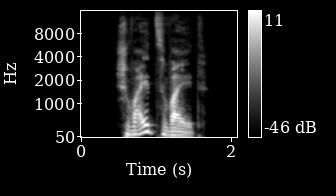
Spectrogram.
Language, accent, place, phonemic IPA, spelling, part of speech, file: German, Germany, Berlin, /ˈʃvaɪ̯t͡svaɪ̯t/, schweizweit, adjective, De-schweizweit.ogg
- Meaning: Swiss-wide (throughout Switzerland)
